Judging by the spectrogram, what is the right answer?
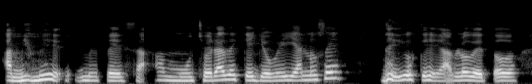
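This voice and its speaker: A woman's voice: fairly low pitch, normal speed, no room sound, highs cut off. A young adult woman, telling her own story in an interview and acting out the voices of people she quotes. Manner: animated, acts out quoted voices. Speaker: guest sharing her testimony. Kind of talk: conversational testimony.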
